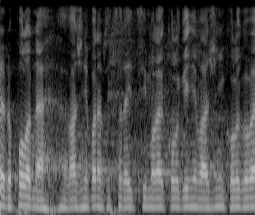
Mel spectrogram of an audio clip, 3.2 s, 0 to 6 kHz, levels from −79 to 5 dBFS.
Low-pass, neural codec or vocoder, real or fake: 5.4 kHz; none; real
